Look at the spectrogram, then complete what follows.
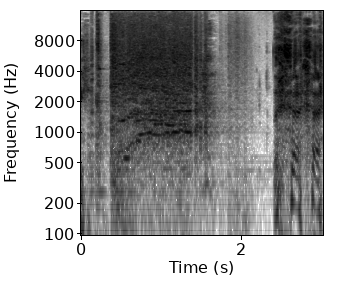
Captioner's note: distorted scream; laughs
